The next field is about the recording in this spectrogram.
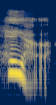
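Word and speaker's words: Haigha: His name is Heiha. He pronounced it so as to rhyme with the word mayor.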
